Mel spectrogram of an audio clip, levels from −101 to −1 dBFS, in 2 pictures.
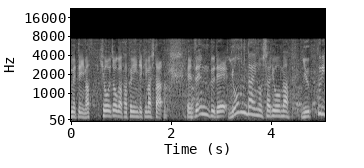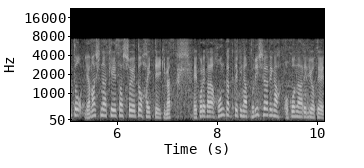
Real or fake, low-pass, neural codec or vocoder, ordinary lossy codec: fake; 7.2 kHz; vocoder, 22.05 kHz, 80 mel bands, HiFi-GAN; none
